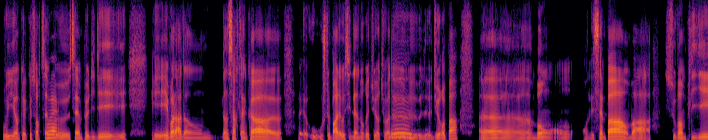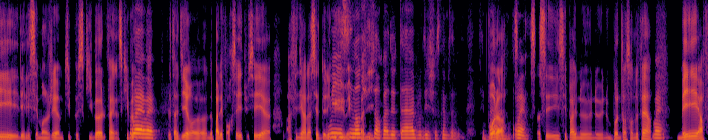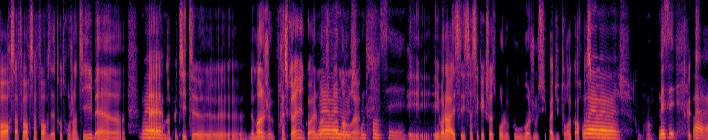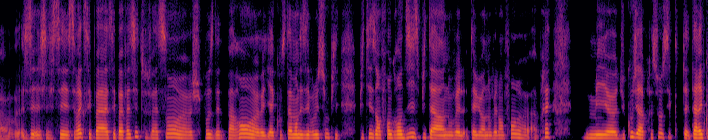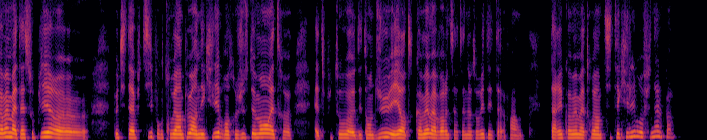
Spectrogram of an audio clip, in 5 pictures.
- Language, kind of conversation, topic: French, advice, Comment pouvons-nous résoudre nos désaccords sur l’éducation et les règles à fixer pour nos enfants ?
- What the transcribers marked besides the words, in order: tapping; drawn out: "heu"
